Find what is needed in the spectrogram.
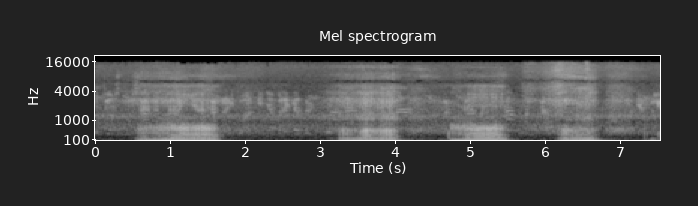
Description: Ngorok vs Ngorok, Mana yang Lebih Nyaring suaranya?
